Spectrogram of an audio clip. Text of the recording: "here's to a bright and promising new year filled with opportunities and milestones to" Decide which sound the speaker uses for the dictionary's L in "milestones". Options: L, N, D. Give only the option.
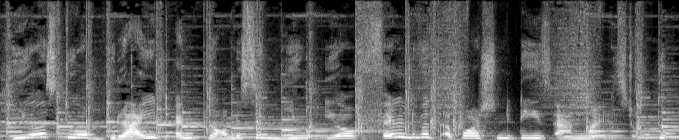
N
